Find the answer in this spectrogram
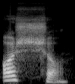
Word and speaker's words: অশ্ব: অশ্ব, এখানে কিন্তু অনেকজন ব দিয়ে ফেলে, এখানে ব হবে না কখনো, এখানে ব হবে না, এখানে উচ্চারণ হবে অশ্ব।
